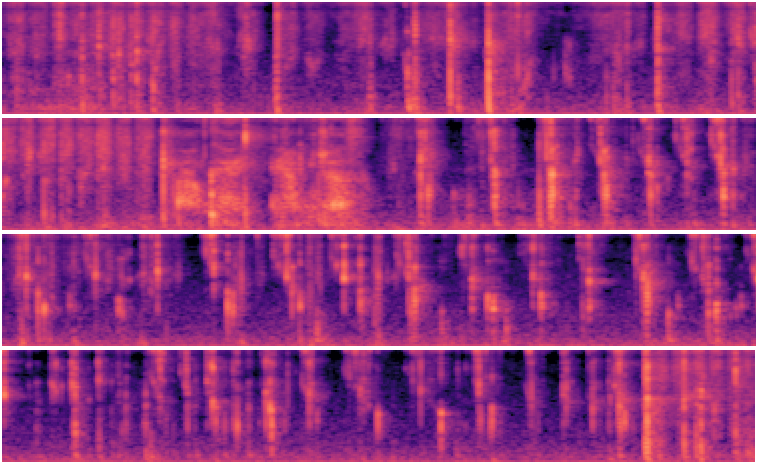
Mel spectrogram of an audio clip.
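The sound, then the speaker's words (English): Soft wet squishing and rubbing as moisturizer lotion is worked into the skin of a face, in a steady run of quick sticky clicks. A brief whisper comes through near the start. “So we're just gonna add a little bit of moisturizer on that face so we can make sure that she stays soft, moisturized, moist.”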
